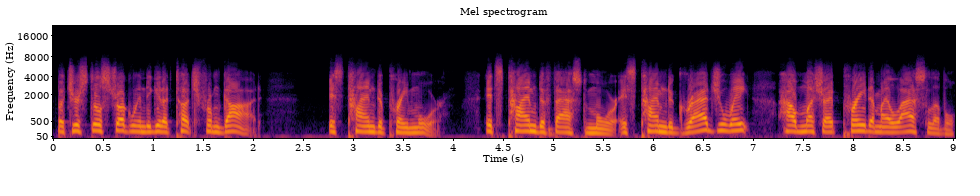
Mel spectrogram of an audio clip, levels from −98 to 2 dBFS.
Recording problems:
muffled; slightly; fading above 4.5 kHz

